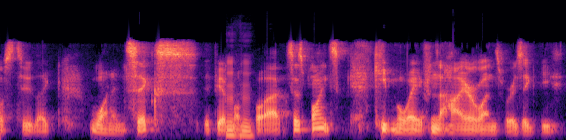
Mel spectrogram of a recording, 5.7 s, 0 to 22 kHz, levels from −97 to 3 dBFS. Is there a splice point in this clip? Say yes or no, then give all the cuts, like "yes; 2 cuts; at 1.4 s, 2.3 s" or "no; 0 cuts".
no; 0 cuts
